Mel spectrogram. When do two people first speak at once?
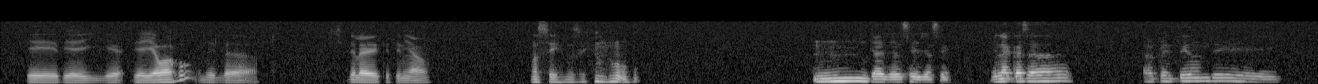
none

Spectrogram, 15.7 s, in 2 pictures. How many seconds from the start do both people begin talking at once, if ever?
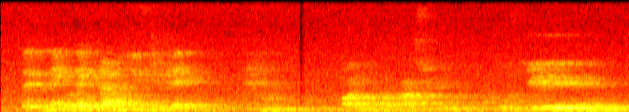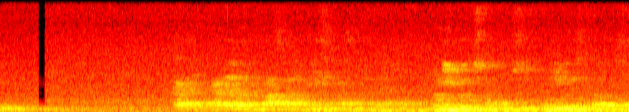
none

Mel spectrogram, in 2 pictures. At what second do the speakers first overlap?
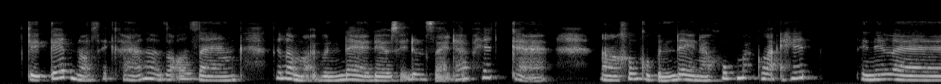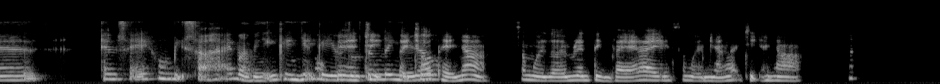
12.6 s

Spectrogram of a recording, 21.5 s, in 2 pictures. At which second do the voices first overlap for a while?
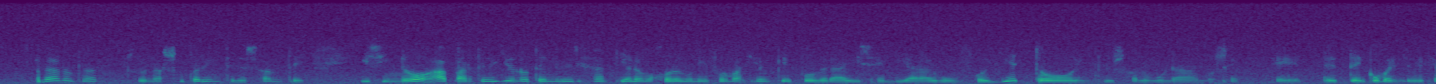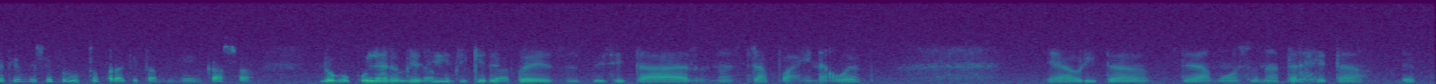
13.5 s

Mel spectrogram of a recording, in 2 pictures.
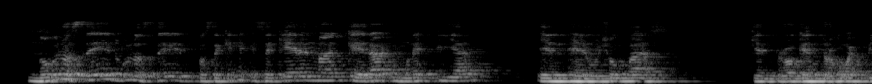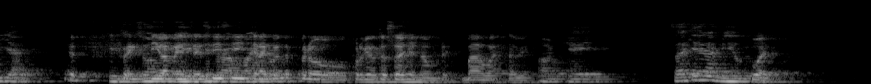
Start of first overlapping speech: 9.9 s

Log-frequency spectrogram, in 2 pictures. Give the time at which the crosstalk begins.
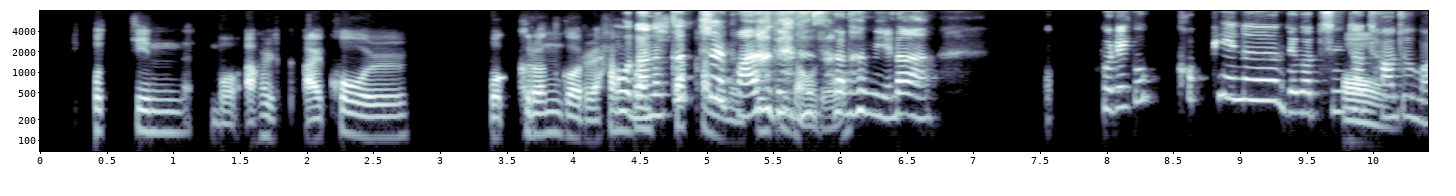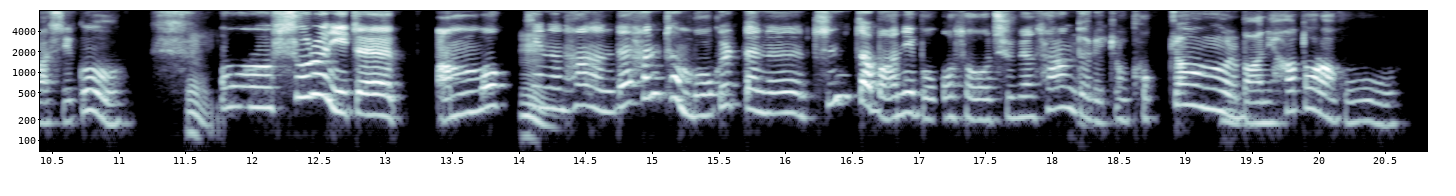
4.3 s

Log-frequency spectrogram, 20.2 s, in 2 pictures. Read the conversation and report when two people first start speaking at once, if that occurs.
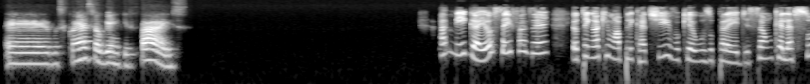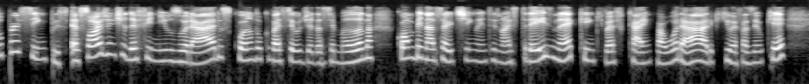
none

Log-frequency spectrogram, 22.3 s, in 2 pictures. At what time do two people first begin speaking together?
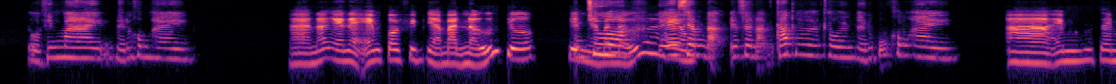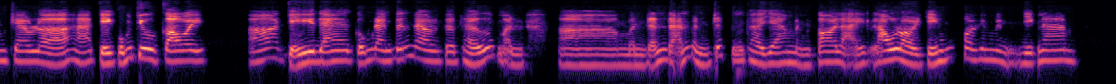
5.7 s

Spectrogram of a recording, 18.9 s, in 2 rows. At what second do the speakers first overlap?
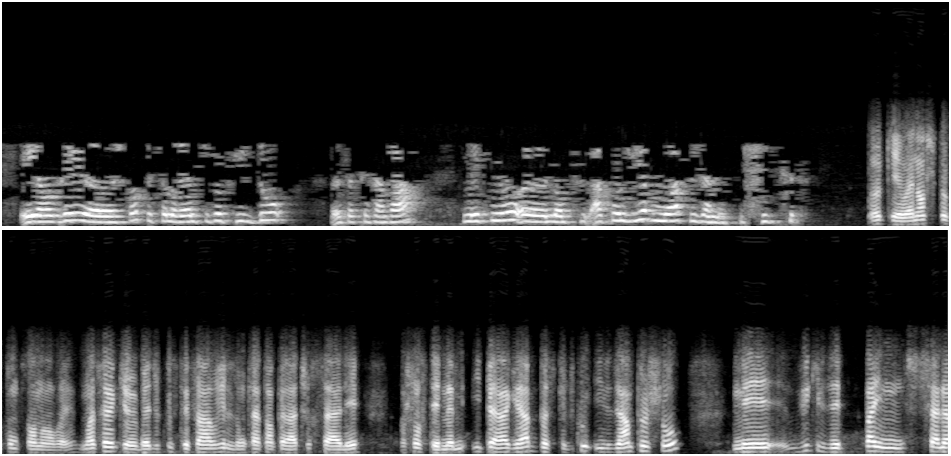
none

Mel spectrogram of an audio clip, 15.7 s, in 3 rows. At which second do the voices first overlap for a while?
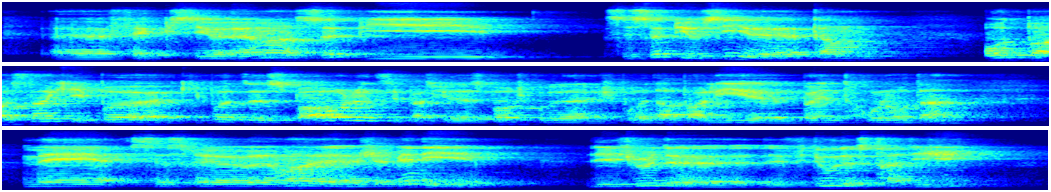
none

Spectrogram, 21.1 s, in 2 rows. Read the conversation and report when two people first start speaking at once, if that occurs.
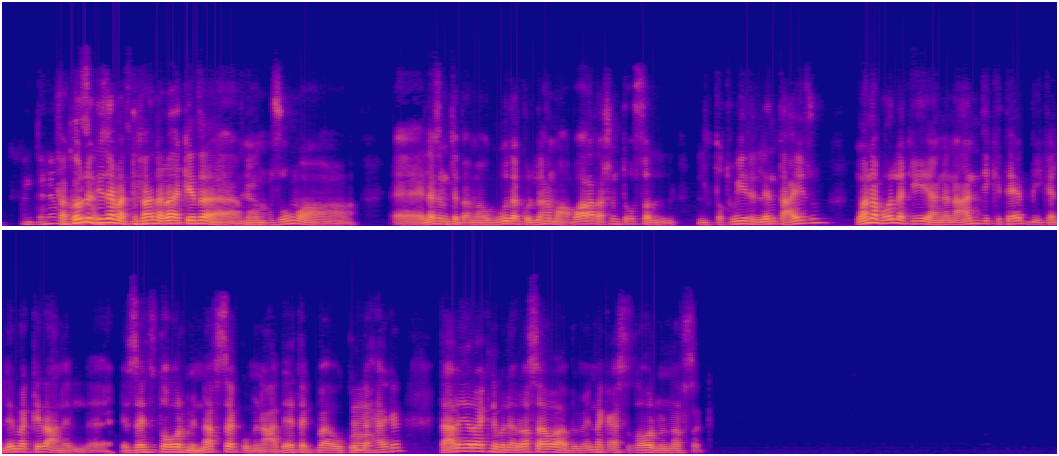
0.5 s

